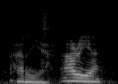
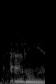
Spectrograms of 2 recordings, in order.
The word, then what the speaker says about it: Aria: Now, how do we pronounce this? Aria. Aria.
